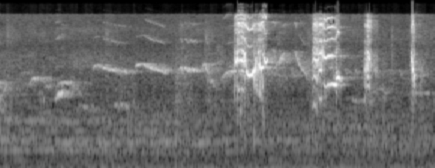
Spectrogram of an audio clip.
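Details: Morning singing from an oriental magpie-robin, used to draw song from other birds. Thin gliding whistles open the sequence, followed by several loud, noisy, harsh bursts and short sharp notes.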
